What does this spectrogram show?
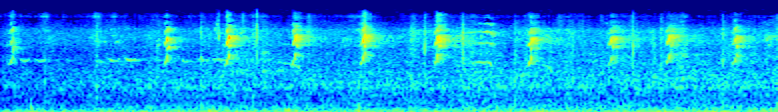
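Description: A bird repeating one short, sharp, falling call over and over, about three calls every two seconds, starting a little over a second and a half in, over a steady low background rumble.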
